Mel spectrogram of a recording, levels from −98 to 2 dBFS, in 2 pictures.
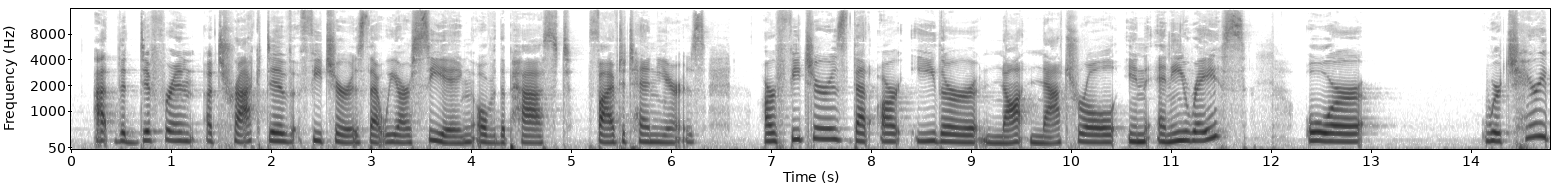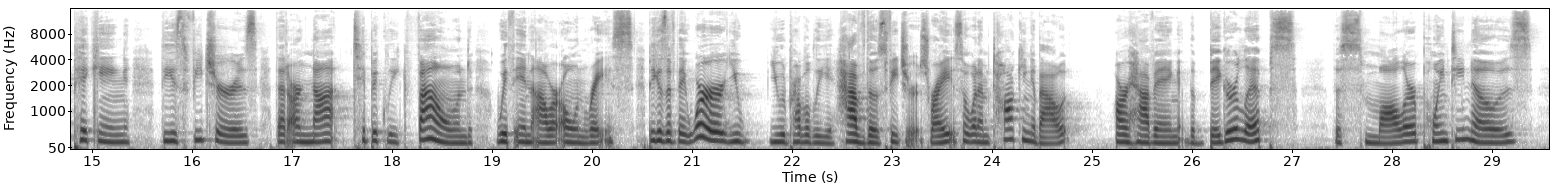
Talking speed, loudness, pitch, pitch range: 135 wpm, -25 LUFS, 200 Hz, 180-225 Hz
